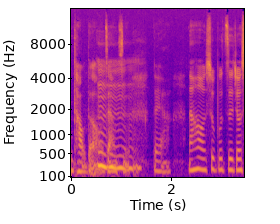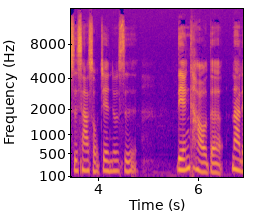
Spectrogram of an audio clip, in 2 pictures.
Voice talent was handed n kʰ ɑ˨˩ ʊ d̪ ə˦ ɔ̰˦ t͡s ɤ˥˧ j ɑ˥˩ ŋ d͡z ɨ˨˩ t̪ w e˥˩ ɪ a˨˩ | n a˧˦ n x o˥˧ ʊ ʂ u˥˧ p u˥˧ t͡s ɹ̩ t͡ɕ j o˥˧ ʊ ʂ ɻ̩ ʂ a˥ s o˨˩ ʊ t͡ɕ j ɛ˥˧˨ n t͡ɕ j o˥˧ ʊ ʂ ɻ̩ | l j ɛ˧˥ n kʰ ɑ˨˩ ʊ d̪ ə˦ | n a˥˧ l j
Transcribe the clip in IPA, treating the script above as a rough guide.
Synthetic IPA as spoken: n kʰ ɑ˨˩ ʊ d̪ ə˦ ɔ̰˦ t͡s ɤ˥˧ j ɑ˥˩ ŋ d͡z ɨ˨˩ t̪ w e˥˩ ɪ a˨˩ | n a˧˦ n x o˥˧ ʊ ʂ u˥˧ p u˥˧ t͡s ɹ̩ t͡ɕ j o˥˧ ʊ ʂ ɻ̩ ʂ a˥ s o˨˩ ʊ t͡ɕ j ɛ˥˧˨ n t͡ɕ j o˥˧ ʊ ʂ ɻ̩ | l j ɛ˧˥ n kʰ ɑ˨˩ ʊ d̪ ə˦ | n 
